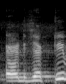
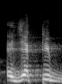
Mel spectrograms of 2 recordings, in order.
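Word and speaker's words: adjective: कि एडजेक्टिव जो है उसको एडजेक्टिव नहीं बोलते हुए उसमें डी बच्चों साइलेंट होता है इसीलिए उसको एगजेक्टिव बोलते हैं ना अगला चलते हैं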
